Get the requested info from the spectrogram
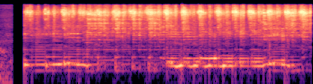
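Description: Capoeira music: a berimbau's ringing string tones over the steady shake of a caxixi rattle. It starts abruptly just after a brief silence.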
